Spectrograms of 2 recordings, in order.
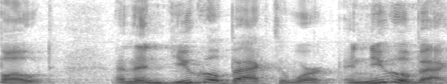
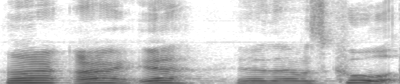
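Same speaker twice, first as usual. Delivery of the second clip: higher, wistful letdown; forlorn resignation; 9 semitones higher than usual. Retold or imitated. Alone after summer ends, resigned and higher. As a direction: sound lost after the party ends, higher. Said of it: "standing there going".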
